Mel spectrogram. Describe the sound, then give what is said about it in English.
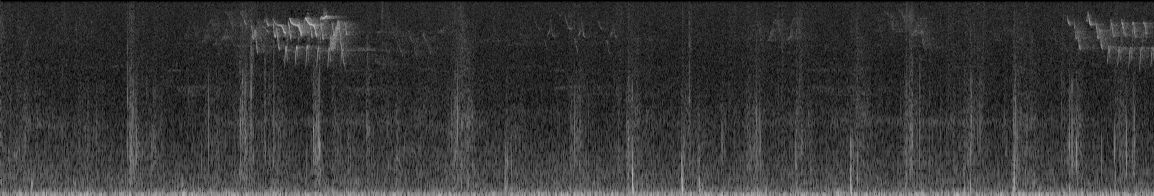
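A Nashville warbler sings two brief high-pitched trilled phrases, one early and one near the end, early in the morning, over steady crunching footsteps and low outdoor rumble. “Nashville warbler. Seabit, seabit, see, see, see, see, see.”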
